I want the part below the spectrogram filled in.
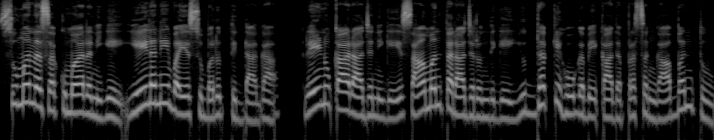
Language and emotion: Kannada, neutral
